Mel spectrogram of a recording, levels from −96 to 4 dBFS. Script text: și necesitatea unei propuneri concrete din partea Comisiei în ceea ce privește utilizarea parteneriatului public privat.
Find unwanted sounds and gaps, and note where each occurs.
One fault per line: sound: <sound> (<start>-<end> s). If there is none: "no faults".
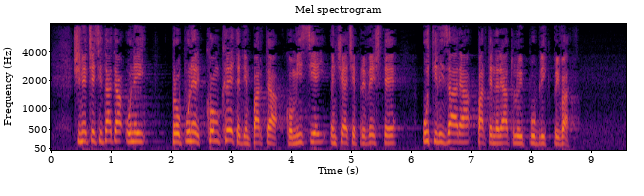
no faults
